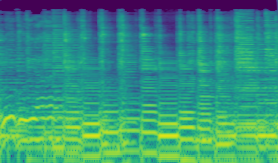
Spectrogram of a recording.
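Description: Acoustic guitar playing a short instrumental passage of plucked and strummed chords between sung lines, with a clear, even rhythm of struck notes.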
